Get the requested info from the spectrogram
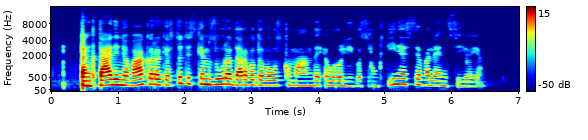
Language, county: Lithuanian, Vilnius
